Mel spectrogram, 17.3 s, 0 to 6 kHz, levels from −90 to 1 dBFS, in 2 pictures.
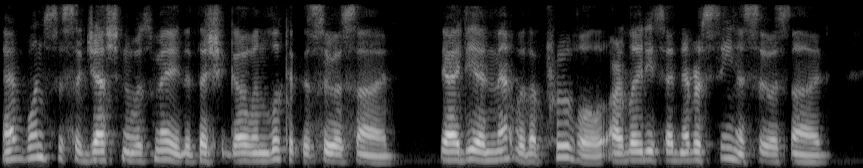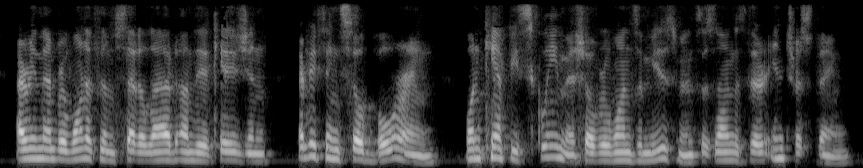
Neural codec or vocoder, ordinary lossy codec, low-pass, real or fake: codec, 16 kHz, 4 kbps, X-Codec, HuBERT features, trained on general audio; AAC, 32 kbps; 5.4 kHz; fake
